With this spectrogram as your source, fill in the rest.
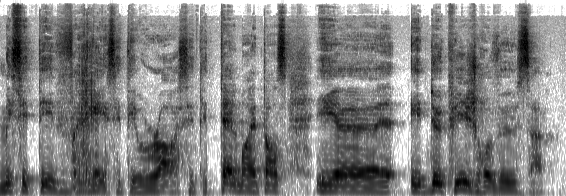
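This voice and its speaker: Dark and mellow in tone, the voice moves at a very slow pace. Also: man, fairly low pitch for a man. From Moroccan-born, raised in North America. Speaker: stand-up comedian. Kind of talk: interview answer. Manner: energetic, warm, friendly.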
